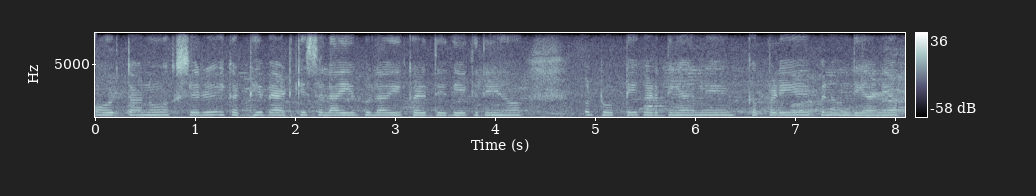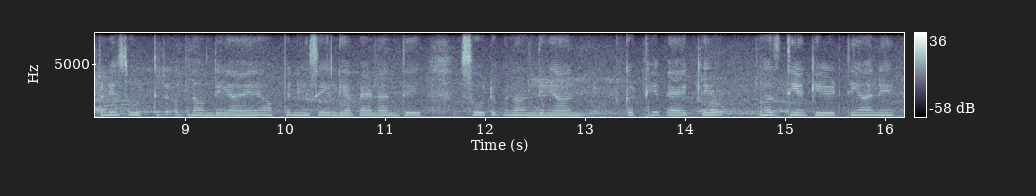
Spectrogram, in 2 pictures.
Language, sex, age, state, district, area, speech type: Punjabi, female, 18-30, Punjab, Gurdaspur, urban, spontaneous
